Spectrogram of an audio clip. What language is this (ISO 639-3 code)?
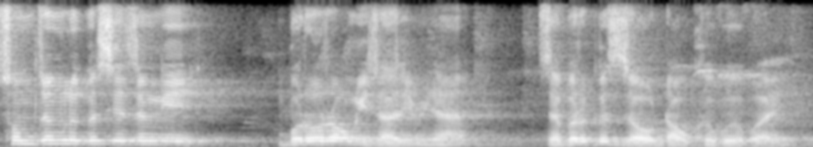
brx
